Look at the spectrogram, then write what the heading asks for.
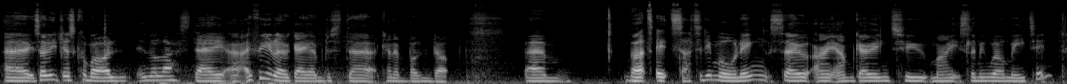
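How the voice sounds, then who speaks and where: A woman's voice: low-pitched, normal speed. A woman talking casually to camera as a weight-loss vlogger, chatty and reflective with frequent ums and light laughs.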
